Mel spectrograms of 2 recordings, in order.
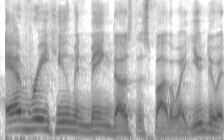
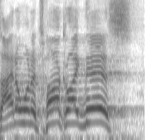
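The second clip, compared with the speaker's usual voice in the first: much higher, over-energetic voice; mismatched high volume; 11 semitones higher than usual. Shown as a demonstration. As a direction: blare it high, overdoing the energy. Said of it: "If they talk at a certain volume".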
